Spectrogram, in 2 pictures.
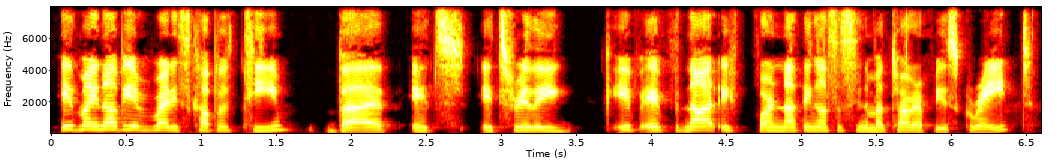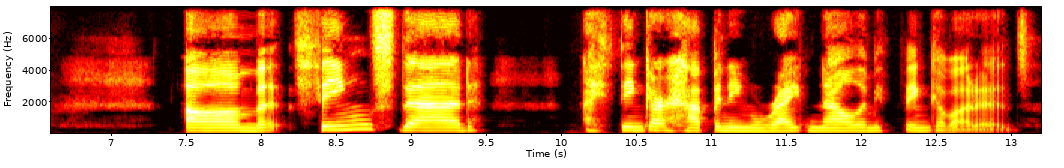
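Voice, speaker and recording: A woman whose first language is Spanish speaks at a medium pitch and normal speed, with fairly even intonation and a smooth voice. As a podcast guest in a studio with clean, echo-free sound, she chats casually and eagerly recommends things, repeating them for emphasis.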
